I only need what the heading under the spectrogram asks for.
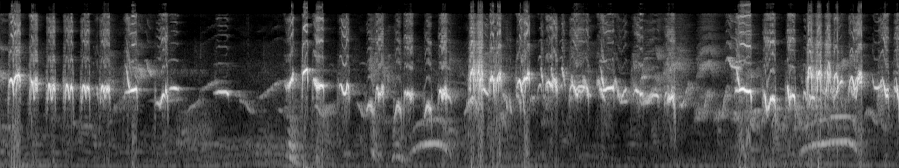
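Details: Greater green leafbird, crested, singing energetically to provoke stressed, silent leafbirds; rapid high chattering notes and down-slurred whistles in long busy phrases, with a lower rising whistle twice.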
